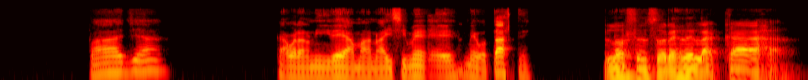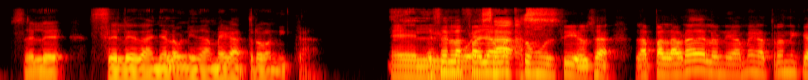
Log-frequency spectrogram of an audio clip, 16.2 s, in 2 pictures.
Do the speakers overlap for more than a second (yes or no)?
yes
